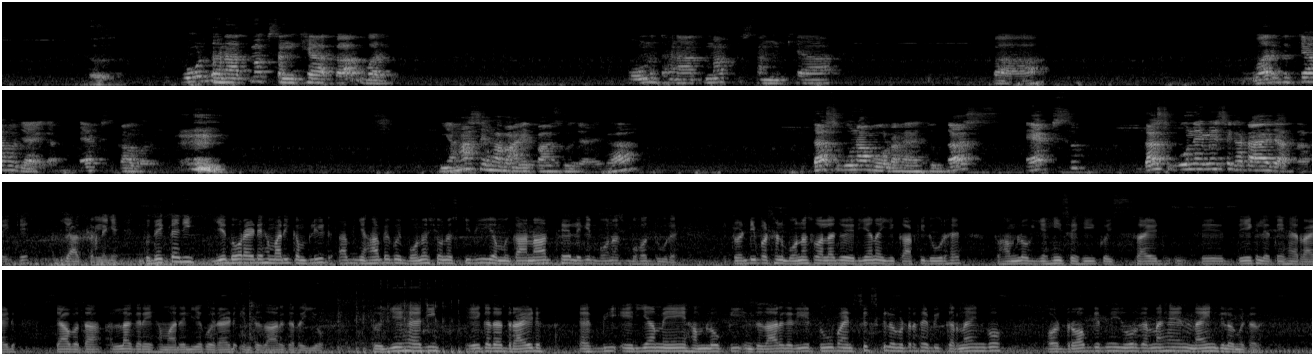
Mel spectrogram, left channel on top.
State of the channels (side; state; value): both; different; correlation 0.00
